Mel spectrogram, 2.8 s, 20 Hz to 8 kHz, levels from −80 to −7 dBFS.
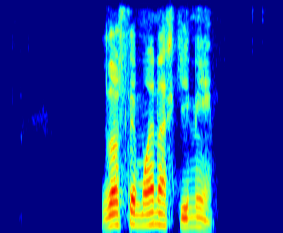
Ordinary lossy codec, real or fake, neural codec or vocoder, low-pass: Opus, 24 kbps; real; none; 7.2 kHz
